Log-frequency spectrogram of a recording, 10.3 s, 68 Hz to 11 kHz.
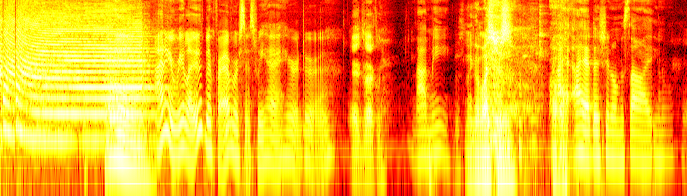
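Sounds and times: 
loud sustained air horn blast with bright brassy tone: 0.0 - 2.6
speech: 2.6 - 10.2.

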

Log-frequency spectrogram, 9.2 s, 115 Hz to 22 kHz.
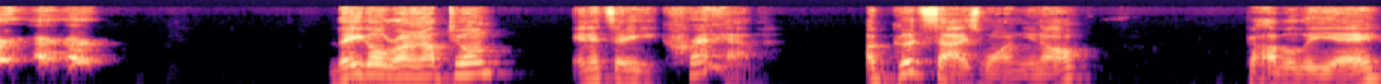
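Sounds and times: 
cadaver sniffer dog yelping while searching for bones on an island: 0.0 - 0.8
speech: 2.2 - 5.1, 5.8 - 7.3, 8.3 - 9.1.

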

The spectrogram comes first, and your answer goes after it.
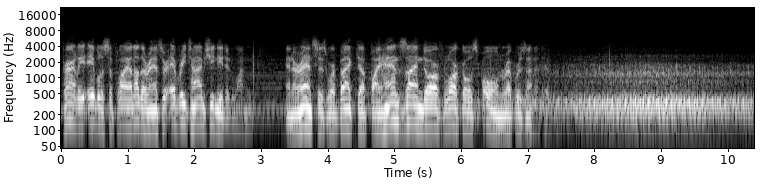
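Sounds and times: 
speech: 0.0 - 7.5
car engine running: 3.4 - 10.3.

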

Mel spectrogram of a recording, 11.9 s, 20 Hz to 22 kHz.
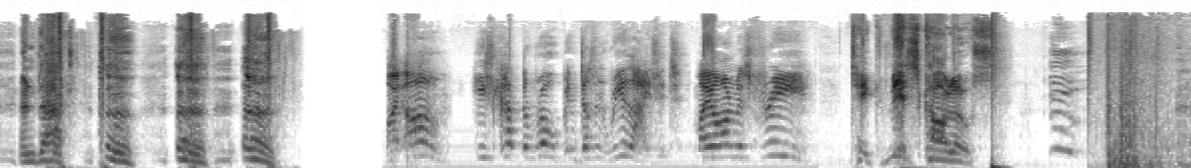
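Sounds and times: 
speech: 0.1 - 2.9, 3.9 - 11.2
person crying out in pain: 1.0 - 3.0, 10.5 - 10.9.

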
